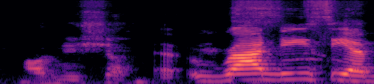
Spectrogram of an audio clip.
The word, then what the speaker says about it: Rodnesia: And how do you pronounce the name so I don't massacre it again? Rodnesia, but she goes by Nisi.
